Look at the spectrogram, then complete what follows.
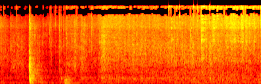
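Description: A sharp knock about half a second in, then Frosted Flakes poured from their plastic liner bag rattle steadily into a ceramic bowl against a metal spoon, with the bag crinkling.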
